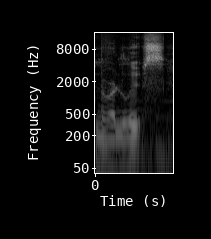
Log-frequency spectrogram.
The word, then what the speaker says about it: Nordlys: of course nord loose i thought it was pronounced nordless but it's pronounced nord loose the more you know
